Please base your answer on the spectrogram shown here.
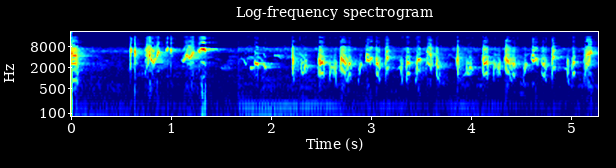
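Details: Long-tailed shrike song used as a lure to stir other shrikes into singing, packed with rapid sparrow-like bursts: a few scratchy notes, a pause, then a dense run of short harsh chirps and buzzy trills.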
